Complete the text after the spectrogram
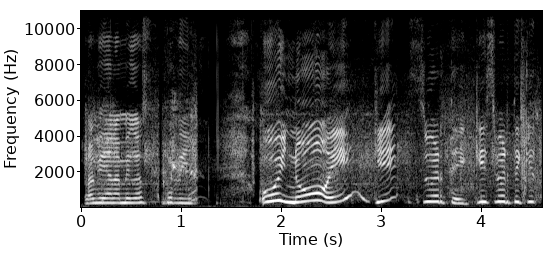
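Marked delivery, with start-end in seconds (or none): none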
